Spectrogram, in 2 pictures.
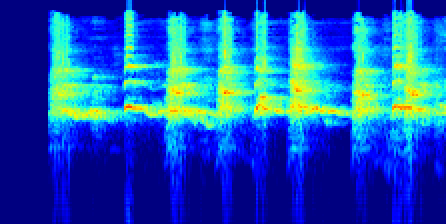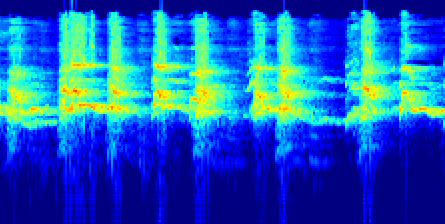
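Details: Chihuahua family singing together at home, a chorus of several small dogs giving wavering, yelping howls that rise and fall, overlapping voices with short sharp yips breaking in about every half second.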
